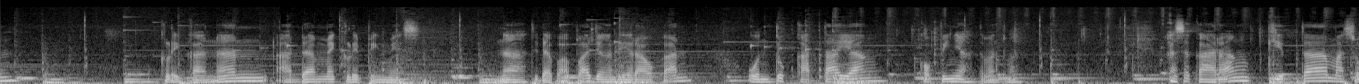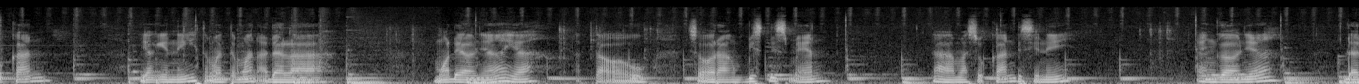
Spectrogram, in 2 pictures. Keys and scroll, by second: 5.7 z, 9.2-10.0 typing, 12.6 typing, 16.9-17.6 typing, 26.1 z.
